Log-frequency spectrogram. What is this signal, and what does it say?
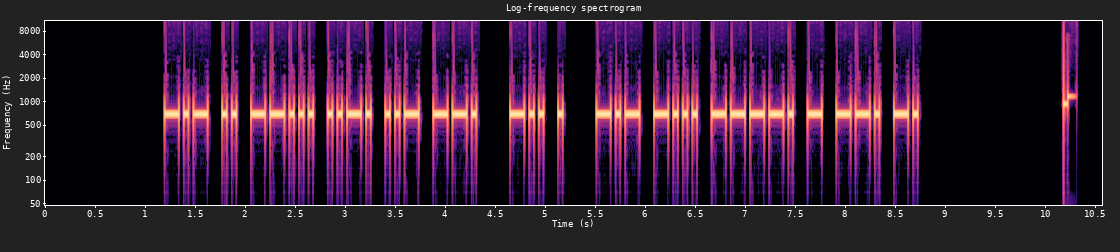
Morse code, heard as a keyed tone, about 25 wpm, 700 Hz. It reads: KI7FUG DE KB9TGN
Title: USA Callsign DE Callsign - 6 Characters - 25wpm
